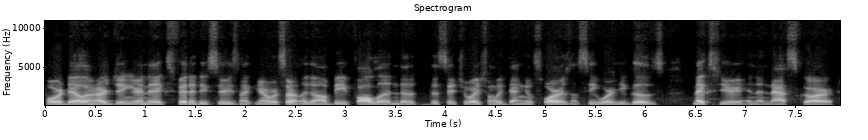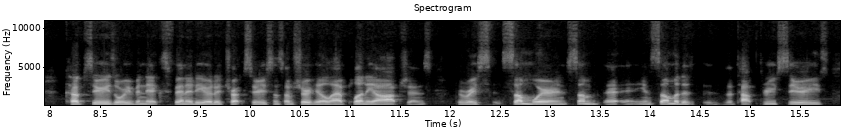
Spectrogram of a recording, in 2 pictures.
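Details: Adult male speaker; normal voice.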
